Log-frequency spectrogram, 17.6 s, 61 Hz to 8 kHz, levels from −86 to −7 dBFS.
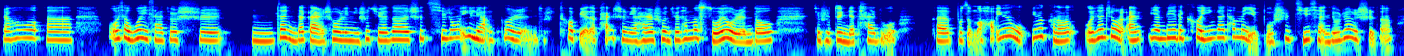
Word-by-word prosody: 然 260 -1 -3
后， 295 0 -3
呃， 250 -1 -1 0.4
我 275 - +1
想 285 -3 +5
问 290 +2 +4
一 - - +3
下， 250 -3 -2
就 250 +2 -1
是， 240 -1 -3 0.3
嗯， 225 -1 -2
在 315 +5 +4
你 250 -4 -1
的 250 - +3
感 235 -3 +2
受 260 -1 +3
里， 240 -1 +1
你 230 -1 -2
是 270 +5 -3
觉 240 -3 0
得 255 0 +4
是 255 +3 -6
其 290 0 -4
中 300 +1 -2
1-2 270 -9 +3
个 285 +3 -1
人 240 -3 -1
就 245 - -16
是 245 - -23
特 280 -2 -1
别 480 - -2
的 - - -2
排 - - -5
斥 270 -2 -3
你， 230 -2 -1
还 235 +2 -1
是 - - +4
说 265 +1 +1
你 250 - 0
觉 250 - -1
得 - - -1
他 275 - 0
们 295 +1 +1
所 235 -4 +3
有 275 -3 +7
人 210 0 +1
都 235 +2 +2 0.5
就 240 - -4
是 235 0 -2
对 240 +1 +1
你 215 - 0
的 205 - 0
态 225 +2 -4
度， 230 - -6 0.4
呃， 225 -1 +2
不 230 +1 -6
怎 - - -6
么 - - -3
好， - - -5
因 295 - 0
为 350 - +2
我 270 -9 +2
因 310 - -1
为 340 - +3
可 275 -8 -4
能 230 +2 +1
我 240 - +1
觉 290 - +3
得 310 - +4
这 315 - -6
种 300 - +6
M 240 +1 +1
EMBA 295 +1 +2
的 290 - +1
课， 295 0 +2
应 275 +2 +1
该 310 0 0
他 325 - -4
们 310 -3 0
也 - - -1
不 - - -7
是 280 +5 -4
提 260 -2 -2
前 255 -4 -3
就 230 +1 +1
认 305 0 +2
识 255 - -5
的， - - -8
255 Hz, 310 characters per minute, -25 LUFS, 240-290 Hz, 0.5 s, 有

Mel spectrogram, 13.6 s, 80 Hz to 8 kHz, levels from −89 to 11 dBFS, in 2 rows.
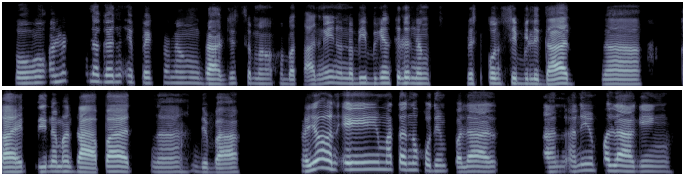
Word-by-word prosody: Oo 190 +2 -2
ano 225 +4 -6 0.2
talaga 235 -2 -2
ng 230 - -12
epekto 195 -1 -7
ng 190 -1 -9
gadget 170 +2 -1
sa - - -13
mga 170 -1 -8
kabataan 155 -1 -6
ngayon 190 +1 -2
no? - - -7
Nabibigyan 185 0 -2
sila 190 0 0
ng 175 -1 -1 0.4
responsibilidad 170 -1 +2 0.3
na 155 0 0 0.4
kahit 165 +1 +6
di 165 - 0
naman 175 0 0
dapat 165 +2 +6 0.2
na 160 0 -5
di 160 -4 -8
ba. 150 +1 +1 0.7
Ayun, 290 -3 +5
eh, 240 +1 +7
matanong 235 -2 0
ko 205 - -3
din 190 0 -5
pala, 170 +1 +2 0.5
an 165 +1 -2
ano 180 +4 -5
yung 210 - -21
palaging 180 -3 +2
175 Hz, 150 wpm, -24 LUFS, 165-195 Hz, 0.7 s, eh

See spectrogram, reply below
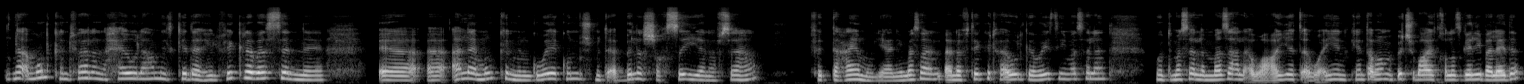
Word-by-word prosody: لأ 265 +3 -2
ممكن 295 -2 -2
فعلًا 280 -1 -2
أحاول 265 +3 +1
أعمل 265 -1 -4
كده، 245 -2 +1
هي 200 -1 -3
الفكرة 275 +8 +3
بس 280 0 -1
إن 215 -6 +1 0.6
آآ 200 -1 +3 0.2
أ 200 +4 -2
أنا 265 -1 +1
ممكن 265 +1 -1
من 200 -1 0
جوايا 225 +6 +4
أكون 260 0 -2
مش 245 -3 -8
متقبلة 235 +4 -1
الشخصية 230 -2 0
نفسها 215 +7 -3 0.5
في - - -12
التعامل، 205 -2 0
يعني 180 +1 -2
مثلًا 245 +4 0
أنا 210 - +4
أفتكر 245 +5 -1
في 275 - -1
أول 235 +1 +3
جوازي 240 +3 -1
مثلًا 255 +1 -5 0.5
كنت 215 -2 -4
مثلًا 225 +3 +1
لمّا 210 +1 +3
أزعل 230 0 0
أو - - 0
أعيط 230 +1 0
أو - - 0
أيًا 225 +2 -2
كان، 225 +1 -7
طبعًا 235 - +1
ما 240 - -4
بقيتش 245 +3 -1
باعيط 225 -1 +2
خلاص 215 0 0
جه 225 +2 +4
لي 230 +1 +4
بَلادة، 215 +5 +4
230 Hz, 190 wpm, -22 LUFS, 210-260 Hz, 0.6 s, جوايا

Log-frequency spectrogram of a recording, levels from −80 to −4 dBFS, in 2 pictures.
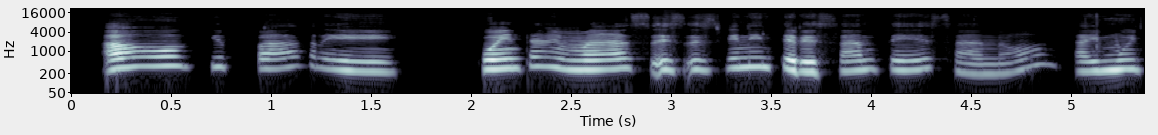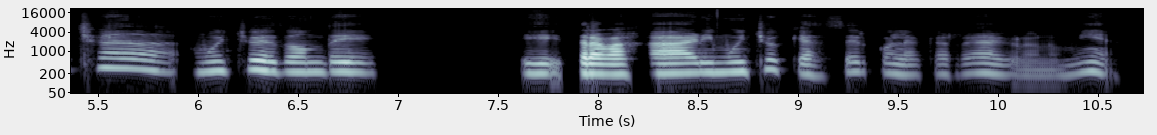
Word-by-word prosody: Ah, 335 +5 +7
oh, - - -38
qué 325 -1 -10
padre. 280 -6 -4 0.4
Cuéntame 295 +3 +4
más, 275 +2 +2
es 260 - -2
es 270 -1 -7
bien 305 +2 -3
interesante 260 -3 +1
esa, 230 -9 -11
¿no? 255 - -13
Hay 240 +1 -4
mucha 275 -1 -3
mucho 240 +4 -9
de 240 -3 +1
dónde, 225 -1 -4 0.7
eh, 205 -1 -6
trabajar 210 +1 +5
y - - -3
mucho 230 +4 -6
que 195 - -8
hacer 215 +6 -12
con 210 -3 -13
la 185 0 -11
carrera 195 +2 -13
de - - -6
agronomía. 190 - -14
245 Hz, 155 wpm, -24 LUFS, 215-285 Hz, 0.7 s, Ah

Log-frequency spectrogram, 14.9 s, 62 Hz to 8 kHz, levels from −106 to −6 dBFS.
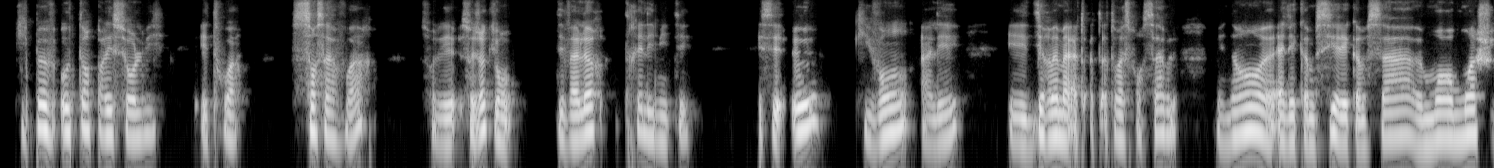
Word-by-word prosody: qui - - -11
peuvent 190 -3 +4
autant 185 +1 +1
parler 165 -3 -1
sur 155 -2 +1
lui 165 +4 -7 0.4
et - - -4
toi, - - -5 0.5
sans 180 - +2
savoir, 155 - -3 0.4
sont - - -13
les 130 +1 0
sont - - -2
les - - +1
gens 185 - +5
qui 190 - -5
ont, - - -1 0.4
des 150 - -4
valeurs 150 +6 +3 0.2
très 175 - -6
limités 155 0 -6 0.6
et - - -7
c'est 370 +1 -1
eux 215 +5 +5 0.3
qui 155 - -11
vont 175 - +2
aller 145 +11 -4 0.4
et 130 -2 -2
dire 150 +6 0
même 155 -1 +6
à 145 - +4
t - - -8
à - - -6
ton 150 - -6
responsable: 165 +4 -3 0.4
«Mais - - -11
non, 170 +5 +4
elle 140 -3 +2
est 140 - +3
comme 130 - -2
ci, 175 +6 +1
elle 140 - +4
est 135 - +4
comme 120 - -1
ça, 155 +4 -1
heu, 125 - -1
moi 145 +4 +2
au 150 - +3
moins, 165 +3 +4
je - - +2
155 Hz, 200 wpm, -24 LUFS, 140-175 Hz, 0.6 s, même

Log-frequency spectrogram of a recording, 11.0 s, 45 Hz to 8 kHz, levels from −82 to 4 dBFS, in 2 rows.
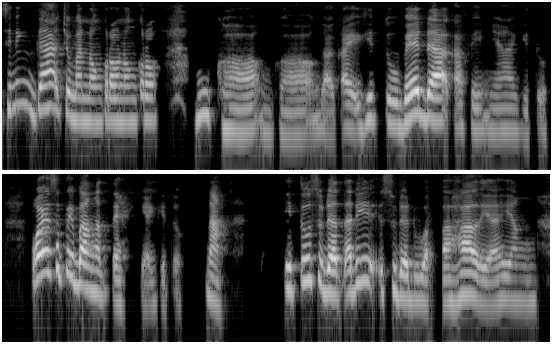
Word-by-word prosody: sini 330 +3 -8
enggak 295 +1 +1
cuma 215 -4 0
nongkrong-nongkrong. 205 +1 -2 0.4
Nggak, 155 -11 -5 0.2
nggak, 135 -1 -9 0.2
nggak - - -5
kayak 165 -3 -3
gitu. 215 -1 -6
Beda 230 -1 +6
kafenya 155 -1 -11
gitu. 135 0 -17 0.3
Pokoknya 365 +4 +7
sepi 410 -4 0
banget 225 -7 +4
deh 155 -1 -3 0.2
kayak - - -10
gitu. - - -16 0.3
Nah, - - -1 0.6
Itu 230 +7 0
sudah 250 -9 +5
tadi, 275 +9 0
sudah 195 -5 0
2 165 -1 -4
hal 180 +4 +3
ya 150 -1 -2
yang, 160 -2 -9
205 Hz, 150 wpm, -21 LUFS, 155-245 Hz, 0.6 s, Pokoknya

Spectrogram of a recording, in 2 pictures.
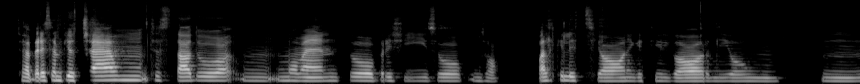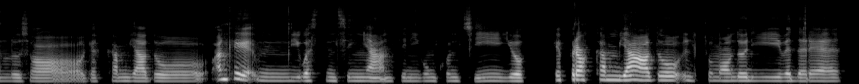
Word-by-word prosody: Cioè 165 -3 0
per 170 - +4
esempio, 190 +1 +4
c'è 195 +1 +7
un 200 0 +2
mhmm, 195 - -4
c'è 195 - -12
stato 180 -1 +2
un 170 -1 -13
un 180 - -11
momento 170 0 0
preciso, 165 -1 -8
non 165 - -17
so, 145 -2 -14 0.3
qualche 180 +2 -1
lezione 165 -3 -2
che 160 0 -13
ti 165 - -17
ricordi 155 0 -1
o 155 0 -7
un 155 -1 -11 0.4
un 155 -2 -9
non 155 0 -14
lo 155 -1 -6
so, 150 - -4
che - - -15
ha 150 - -11
cambiato 155 -2 -4
anche, 235 -1 +3
mhmm, 170 -2 -9
di 170 0 -10
questa 175 0 -4
insegnante, 165 -1 -4
dico 160 0 -11
un 165 0 -9
consiglio, 160 0 -4 0.2
che 200 - -6
però 215 +1 +7
ha 210 - +3
cambiato 205 -2 +5
il 185 -3 -10
tuo 175 - -14
modo 175 0 -1
di 170 0 -7
vedere 160 -1 -3
165 Hz, 155 wpm, -23 LUFS, 155-180 Hz, 0.4 s, c'è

